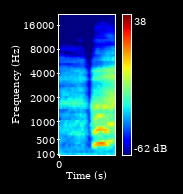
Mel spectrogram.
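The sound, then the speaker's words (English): A single short, heavy gasping breath, a quick audible intake that swells in the second half, alone without talk. “But you'll need to be like breathing heavy now.”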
